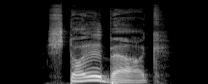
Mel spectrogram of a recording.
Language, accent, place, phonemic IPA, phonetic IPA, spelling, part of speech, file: German, Germany, Berlin, /ˈʃtɔlˌbɛʁk/, [ˈʃtɔlˌbɛɐ̯kʰ], Stolberg, proper noun, De-Stolberg.ogg
- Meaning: a town in Aachen district, North Rhine-Westphalia, Germany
